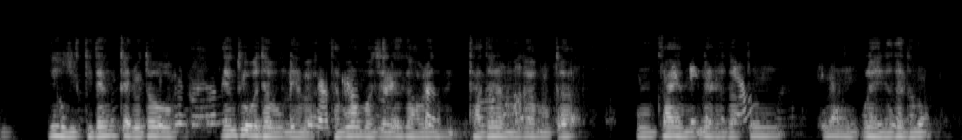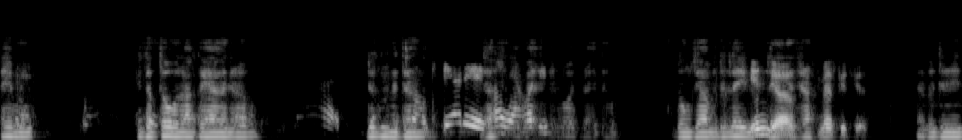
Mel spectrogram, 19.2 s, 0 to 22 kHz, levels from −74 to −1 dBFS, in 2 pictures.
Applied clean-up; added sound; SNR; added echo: neural mask model DeepFilterNet 3.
